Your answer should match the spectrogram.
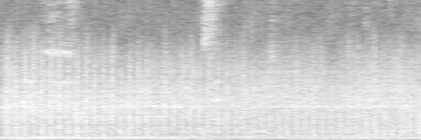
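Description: A steady low drone from a film soundtrack: one held low tone with fainter tones above it over a soft hiss, unchanging throughout.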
